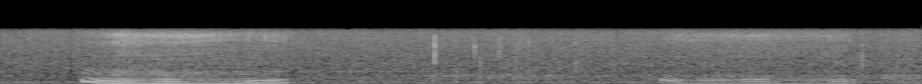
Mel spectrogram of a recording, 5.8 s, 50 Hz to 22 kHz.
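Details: Brooklyn, a pet dog knocked out after a 4 mile walk, snores twice indoors: deep rattling inhalations over a second long each, separated by quiet breathing and a soft low room hum.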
